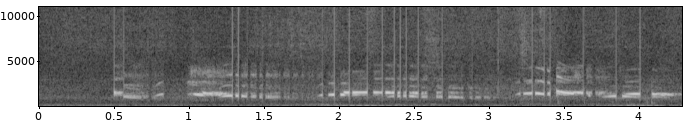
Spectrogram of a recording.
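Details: A male and female African fish eagle duet at a waterhole on 4 August 2025, with overlapping loud, ringing yelps at two pitches in quick bursts for about four seconds, over faint background hiss.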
